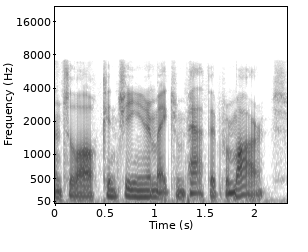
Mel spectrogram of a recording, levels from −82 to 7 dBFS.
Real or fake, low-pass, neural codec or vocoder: fake; 7.2 kHz; autoencoder, 22.05 kHz, a latent of 192 numbers a frame, VITS, trained on many speakers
